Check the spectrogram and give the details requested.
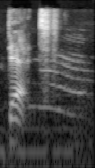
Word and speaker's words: debt: first sentence okay and that be is going to be silent okay the word is debt debt debt debt okay uh the b is silent so that's not going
